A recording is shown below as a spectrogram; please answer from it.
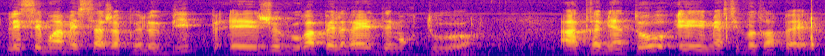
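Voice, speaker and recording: A man's voice: mid-range voice, lively intonation, normal speed. A man's polite, formal recorded answering machine greeting, heard played back over a phone. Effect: answering machine message heard over a phone. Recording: distant, noisy phone playback.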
